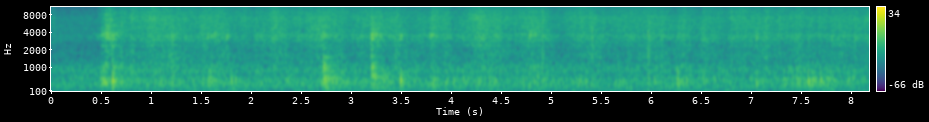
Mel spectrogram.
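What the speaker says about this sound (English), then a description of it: "you want to have a stir fry, not a stir boil" A seafood combo stir-fries in a hot pan, a steady loud sizzle broken by scraping and stirring clatter from utensils on the metal, with no talking.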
